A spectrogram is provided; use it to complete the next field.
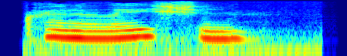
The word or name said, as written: crenelation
